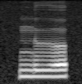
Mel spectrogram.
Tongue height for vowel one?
high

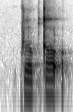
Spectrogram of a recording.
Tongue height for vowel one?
mid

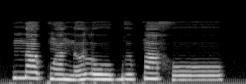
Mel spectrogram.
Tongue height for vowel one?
low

